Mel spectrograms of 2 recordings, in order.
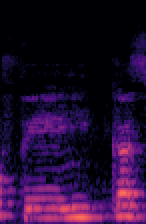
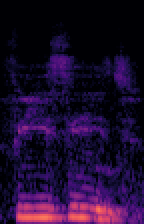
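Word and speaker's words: faeces: में आ रहा होगा इसको फकस बोले इसको क बोलने की बात आ रही होगी आपको क्या बोलना है य प स और ए को क्या है साइलेंट कर देना तो आप क्या आएगा फीज ठीक है फीज तो फीज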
